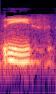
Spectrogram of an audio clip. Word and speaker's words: Dries: Actually, in Arabic, it's pronounced Idris, and in Morocco, we have a version of that name, and so it is Dries.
